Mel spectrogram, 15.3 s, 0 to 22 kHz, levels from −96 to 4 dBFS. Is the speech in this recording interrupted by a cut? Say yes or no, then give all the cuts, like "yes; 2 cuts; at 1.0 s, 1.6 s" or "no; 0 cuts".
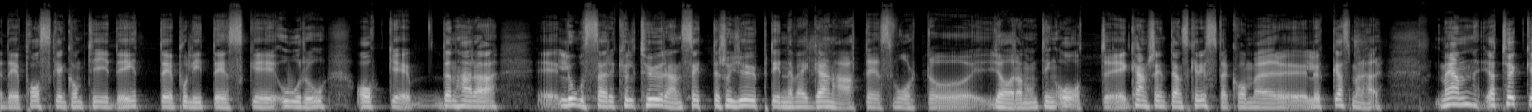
no; 0 cuts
